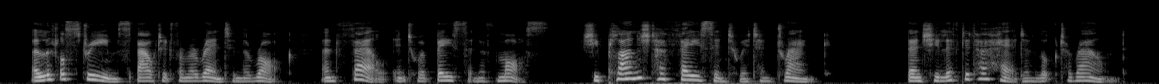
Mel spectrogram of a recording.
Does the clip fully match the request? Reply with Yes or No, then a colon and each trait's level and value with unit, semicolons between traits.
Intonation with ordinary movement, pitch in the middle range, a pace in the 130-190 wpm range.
No: wide, 6.0 semitones; medium, 165 Hz; average, 170 wpm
